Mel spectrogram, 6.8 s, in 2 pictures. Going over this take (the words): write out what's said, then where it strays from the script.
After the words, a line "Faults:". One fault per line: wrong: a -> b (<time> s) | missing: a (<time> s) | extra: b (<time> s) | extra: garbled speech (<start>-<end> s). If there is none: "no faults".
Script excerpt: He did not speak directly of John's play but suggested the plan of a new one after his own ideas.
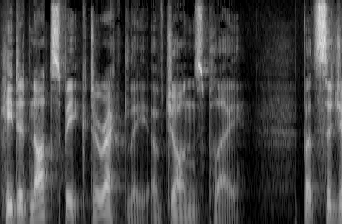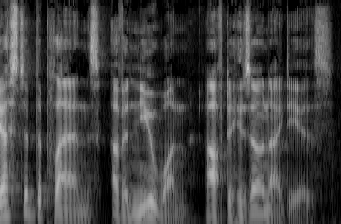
He did not speak directly of John's play but suggested the plans of a new one after his own ideas.
Faults:
wrong: plan -> plans (3.9 s)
